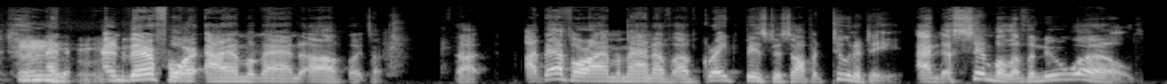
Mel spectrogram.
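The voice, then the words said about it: Put-on transatlantic accent. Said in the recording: “As you could tell by my terribly consistent accent, I am of the transatlantic continent.”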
